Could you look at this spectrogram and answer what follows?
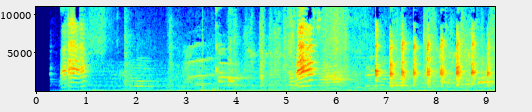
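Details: Pet talking parrot that says "mummy"; varied squawky voice-like sounds and sliding tones, ending in a quick series of sharp repeated squeaky calls.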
